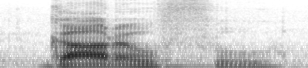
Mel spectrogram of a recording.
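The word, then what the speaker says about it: ゴルフ: I love the Japanese pronunciation is Garofu.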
